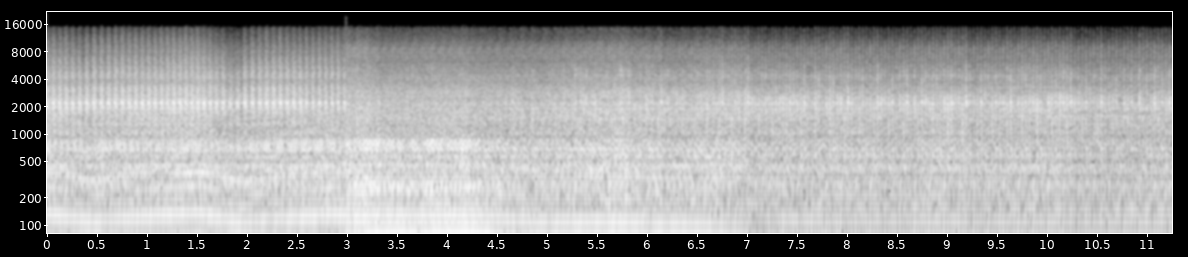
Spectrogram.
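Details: 1983 Ford Ranger with the factory 2.2L Perkins 4.135 diesel, reported to have fuel in the coolant, just started on a fresh battery: an uneven clattering idle with knocks about four per second that wander and never settle. The cause is unconfirmed.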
